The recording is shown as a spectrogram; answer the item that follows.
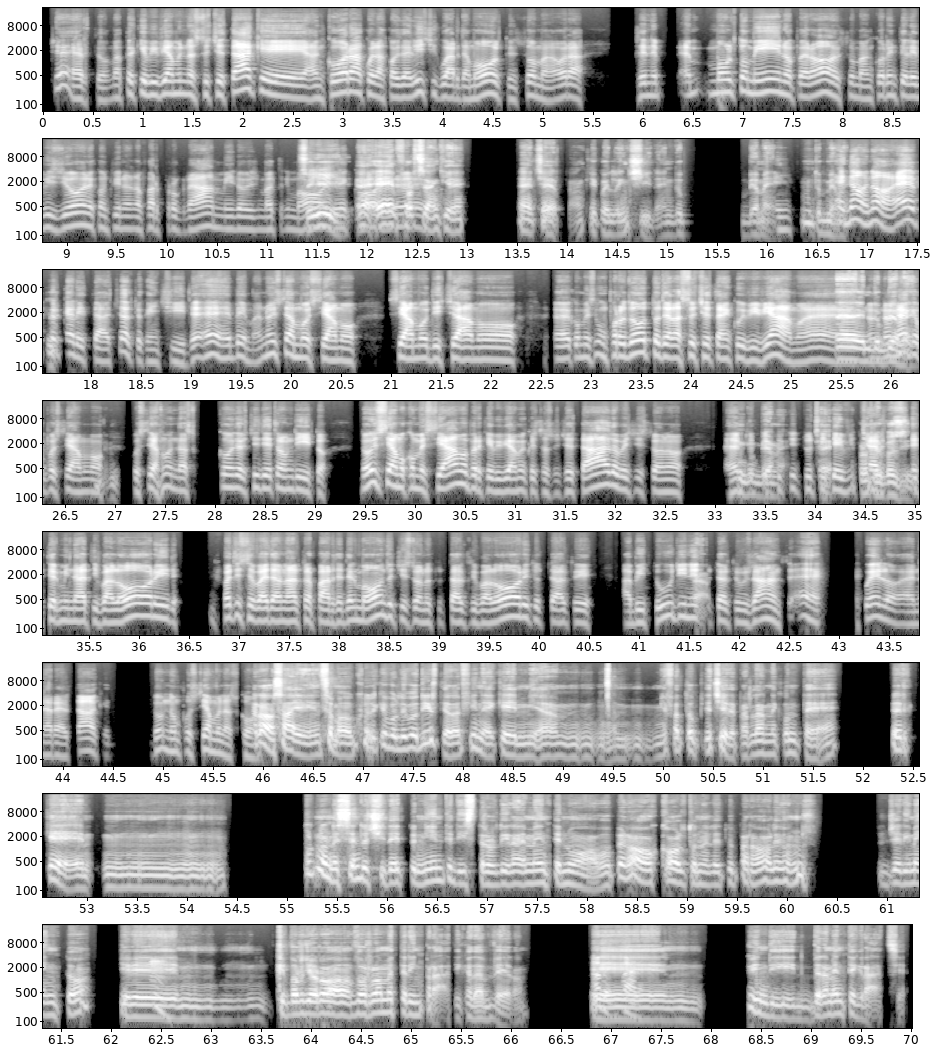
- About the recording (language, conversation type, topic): Italian, advice, Come posso capire se sono pronta per la convivenza o per il matrimonio?
- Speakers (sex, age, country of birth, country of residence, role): male, 60-64, Italy, Italy, user; male, 70-74, Italy, Italy, advisor
- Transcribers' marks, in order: "indubbiamente" said as "indubbiame"; other noise; "indubbiamente" said as "indubbiame"; "indubbiamente" said as "indubbiame"; "Indubbiamente" said as "indubbiame"; "cioè" said as "ceh"; "insomma" said as "nzomma"; lip smack; drawn out: "mhmm"; "guarda" said as "guara"; drawn out: "Ehm"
